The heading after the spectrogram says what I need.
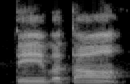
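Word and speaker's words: devatā: D, E is de, devata, ta is also elongated, it is dirgha.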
